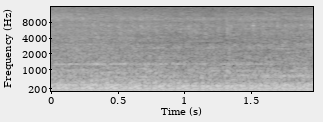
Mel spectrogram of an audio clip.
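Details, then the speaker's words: 1992 Mercedes 600SEL V12 idling: smooth, steady idle with a constant whirring hum from a loud water pump, due for replacement along with the fan clutch. "Water pump is loud. It makes the noise. Water pump is to be replaced as well along with the fan clutch."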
